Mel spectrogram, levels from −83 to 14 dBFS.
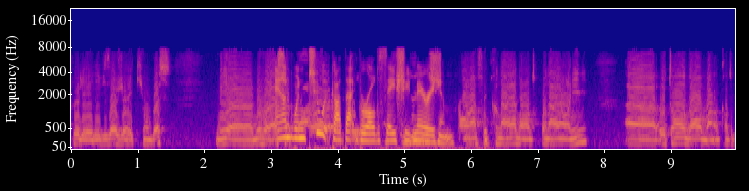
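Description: Hard clipping runs through the whole clip. The speech is driven about 23 dB past what the signal path can carry, so roughly a third of the waveform has its peaks sheared flat. At that depth it is not an occasional crackle on peaks. Every loud syllable carries a harsh, buzzy fuzz. That rasp differs from the light graininess of the mSBC Bluetooth headset link, which passes nothing above about 7.7 kHz. The clipping harmonics come from the flattened peaks on every loud sound.

From 3.41 to 4.43 s, and again from 4.6 to 5.91 s, the voice sinks in level. This is speech suppressed in double talk, likely an echo canceller ducking the near talker while the far side speaks. The first stretch dips by around 10 dB. The second goes deeper, to roughly 20 dB, and pulls down for about a second in total.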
